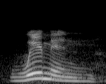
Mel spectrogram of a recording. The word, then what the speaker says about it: women: Be careful with the pronunciation, okay? Woman, women.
